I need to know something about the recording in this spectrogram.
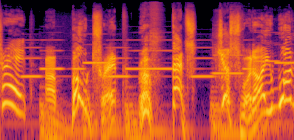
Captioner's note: barks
